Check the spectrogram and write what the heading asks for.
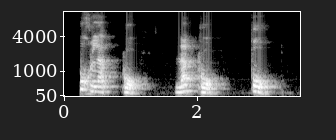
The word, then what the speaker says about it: peau: Peau. P-E-A-U se prononce peau.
